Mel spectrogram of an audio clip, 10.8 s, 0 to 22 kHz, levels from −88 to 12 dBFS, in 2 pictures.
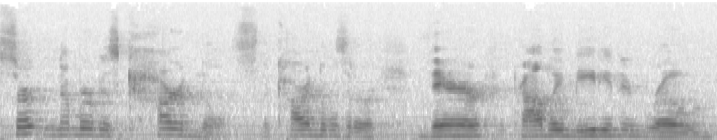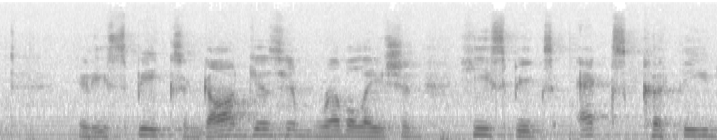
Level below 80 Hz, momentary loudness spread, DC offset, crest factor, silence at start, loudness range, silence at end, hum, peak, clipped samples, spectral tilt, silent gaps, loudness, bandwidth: -60 dBFS; 10 LU; under 0.1%; 20 dB; 0 s; 2 LU; 0 s; 60 Hz at -60 dBFS; -18 dBFS; under 0.1%; -4 dB/octave; none; -37 LUFS; over 20 kHz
